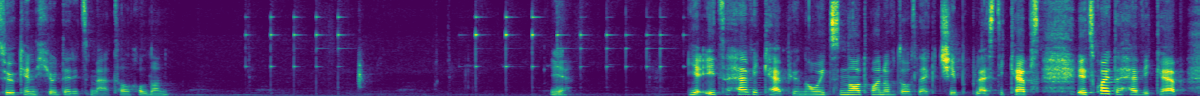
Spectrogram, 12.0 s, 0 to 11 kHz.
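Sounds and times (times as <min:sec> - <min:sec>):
metal cap clinking: 0:02.5 - 0:03.8, 0:04.4 - 0:07.8.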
